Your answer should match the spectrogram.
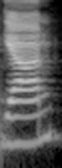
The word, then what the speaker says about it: জ্ঞান: গ হচ্ছে কি জ্ঞান আ কখনো এ এর মত উচ্চারিত হয় কখন যখন এই বর্গীয় জ ইয় সংযুক্ত থাকে এখন আমাদের লাস্ট প্রশ্ন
